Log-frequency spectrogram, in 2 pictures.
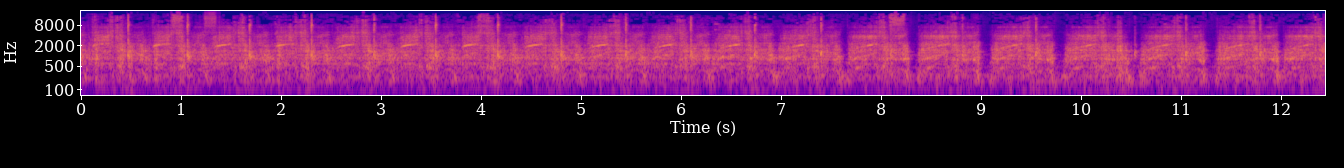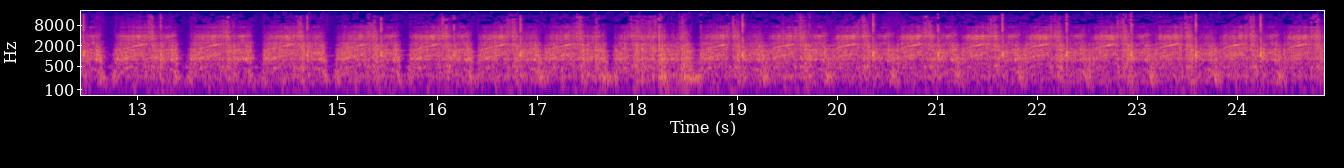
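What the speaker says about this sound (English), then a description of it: "let's give this starter a break here" The diesel engine of a 4x4 man-lift cranks on its starter for a long stretch, making a loud, steady, rhythmic churning that never catches.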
